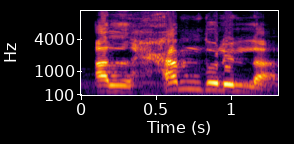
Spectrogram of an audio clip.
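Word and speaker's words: الحمد لله: আলহামদুলিল্লাহ।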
